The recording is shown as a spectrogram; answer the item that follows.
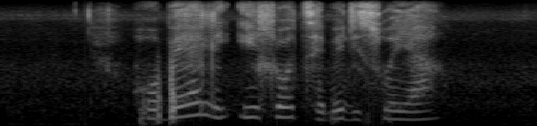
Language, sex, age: Southern Sotho, female, 19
